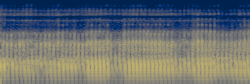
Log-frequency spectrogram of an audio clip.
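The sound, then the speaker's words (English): A voice imitates a kitten's purr: a steady, low rumbling motor sound with a quick fluttering pulse, carrying on for about two seconds without a break. “And I love those little motor purrs.”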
